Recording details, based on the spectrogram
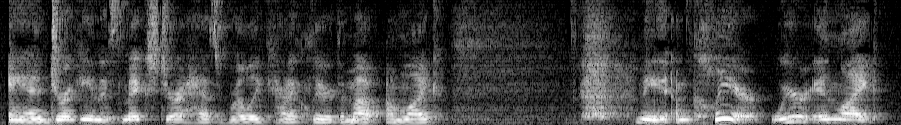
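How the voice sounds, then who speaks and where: A young woman from the Atlanta area of the US South vlogs casually to camera in a video diary. Her low-pitched, darkish, slightly nasal voice has lively intonation and a measured pace as she rambles candidly, full of ums and likes.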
